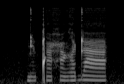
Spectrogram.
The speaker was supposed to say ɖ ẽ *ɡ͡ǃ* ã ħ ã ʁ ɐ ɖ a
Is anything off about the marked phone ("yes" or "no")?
yes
